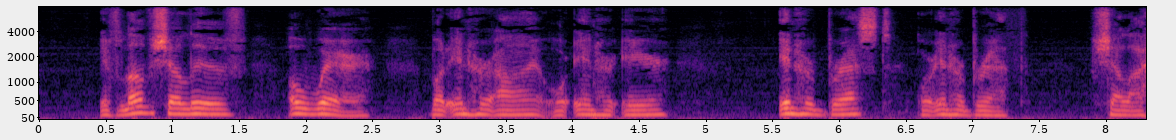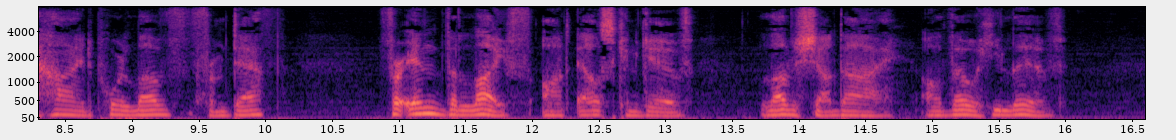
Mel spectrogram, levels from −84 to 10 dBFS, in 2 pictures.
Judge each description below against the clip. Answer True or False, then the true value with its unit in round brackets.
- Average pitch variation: True (3.8 semitones)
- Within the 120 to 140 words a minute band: True (135 wpm)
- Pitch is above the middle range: False (120 Hz)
